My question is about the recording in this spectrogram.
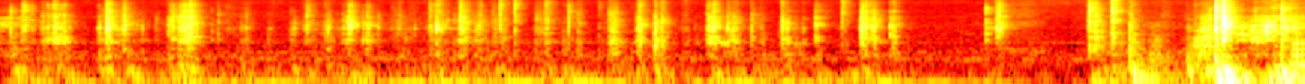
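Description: A screwdriver turning a small screw into a portable radio's plastic back cover: a run of faint, irregular clicks and scrapes. Near the end come louder knocks as the radio is handled on the desk.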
